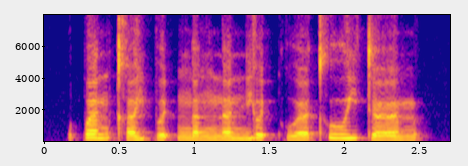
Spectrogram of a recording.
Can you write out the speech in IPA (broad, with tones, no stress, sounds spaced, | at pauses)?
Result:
p ɐ˧ n kʰ ɐ˨ j p ɵ˨ t̚ ŋ ɐ˨ ŋ n̪ ɐ˨˧ n j ɵ˧ t̚ kʷ œː˨˩ t̪ʰ uː˥ j t̪ œː˧ m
